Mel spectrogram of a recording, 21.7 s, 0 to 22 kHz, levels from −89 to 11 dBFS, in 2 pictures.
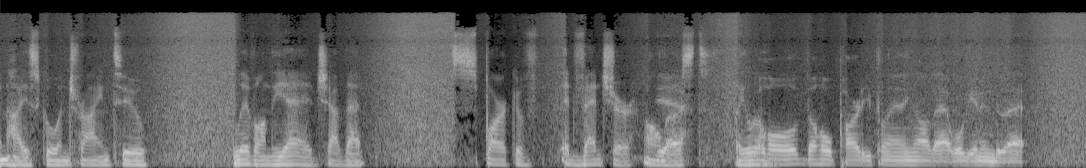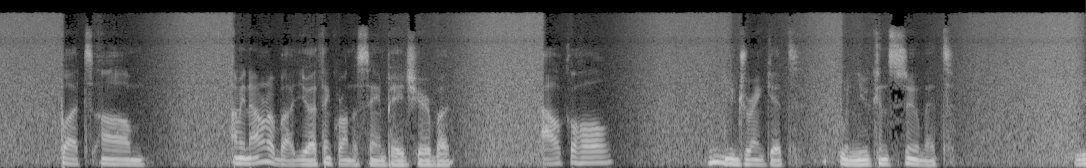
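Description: Gain pumping runs through the whole speech clip. The room noise sits about 30 dB below the speech. The level swings by roughly 25 dB. The likely cause is input gain set far too high, with a fast limiter clamping down.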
